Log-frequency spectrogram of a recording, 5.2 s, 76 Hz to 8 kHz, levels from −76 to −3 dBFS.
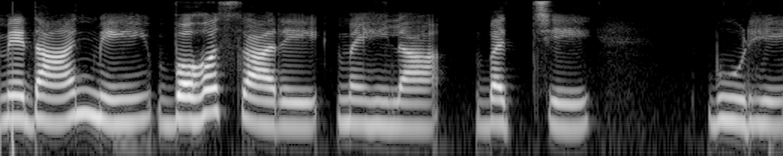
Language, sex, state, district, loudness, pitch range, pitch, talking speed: Hindi, female, Uttarakhand, Tehri Garhwal, -17 LUFS, 195-220 Hz, 205 Hz, 90 wpm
